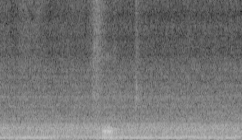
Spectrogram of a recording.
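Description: Electric fan running with a steady hum.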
